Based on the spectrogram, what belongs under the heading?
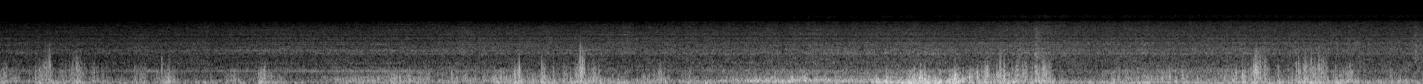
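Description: Slow freight train of tank cars rolling past: a low rumble of steel wheels on rail with irregular clanks and knocks, swelling loudest about nine seconds in.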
